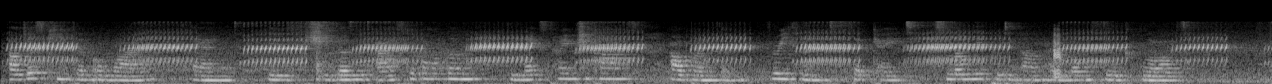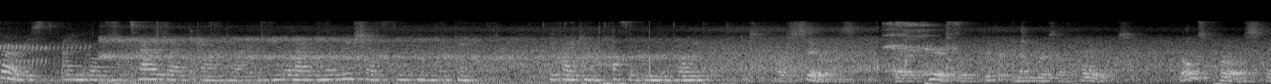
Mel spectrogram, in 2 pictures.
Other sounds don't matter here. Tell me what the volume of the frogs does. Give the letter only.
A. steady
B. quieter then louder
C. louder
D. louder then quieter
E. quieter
E.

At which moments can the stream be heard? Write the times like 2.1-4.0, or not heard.
0.0-25.3.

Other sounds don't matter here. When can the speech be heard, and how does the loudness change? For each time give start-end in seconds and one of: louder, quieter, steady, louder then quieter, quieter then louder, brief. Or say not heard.
0.0-25.3 steady.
